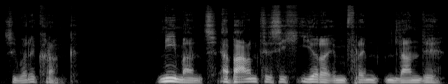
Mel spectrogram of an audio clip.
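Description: A man narrating a novel as an audiobook in a measured, solemn way. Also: lowish voice, darkish tone, slightly rough, no echo, clean studio sound. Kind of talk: scripted narration.

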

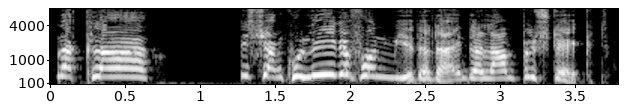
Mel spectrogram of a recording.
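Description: A squeaky cheeky ghost stuck in a tube, super high and shrill, storybook voice. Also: male voice, lively intonation, moderate pace, vocal fry, pushed and bright, no room sound, studio quality, full character voice. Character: squeaky trapped male ghost, frantic and cheeky. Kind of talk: storybook reading.

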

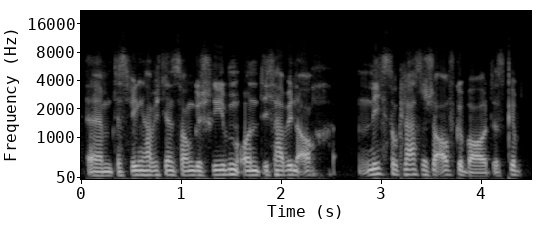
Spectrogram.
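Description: A man's voice: on the low side, a little fast, a little mellow. A man, a radio presenter and musician, chatting as a guest in an easygoing, thankful manner. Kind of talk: casual chat.

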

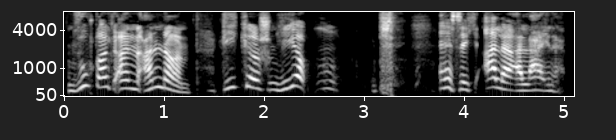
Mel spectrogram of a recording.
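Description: A woman voicing a cheeky, grumpy, always-hungry young male vagabond musician who talks loudly and theatrically in an audio storybook. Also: mid-range voice, expressive, moderate pace, dry recording, clean studio sound, natural voice. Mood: greedy. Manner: loud, whiny and theatrical.

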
